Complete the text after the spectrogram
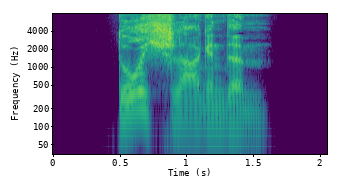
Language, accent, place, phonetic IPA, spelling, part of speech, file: German, Germany, Berlin, [ˈdʊʁçʃlaːɡəndəm], durchschlagendem, adjective, De-durchschlagendem.ogg
- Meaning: strong dative masculine/neuter singular of durchschlagend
